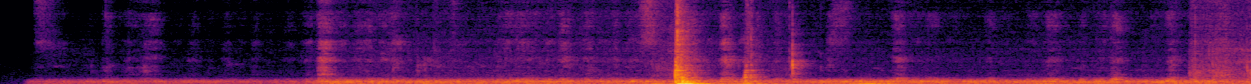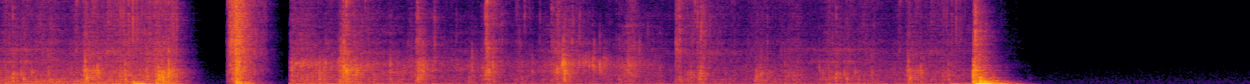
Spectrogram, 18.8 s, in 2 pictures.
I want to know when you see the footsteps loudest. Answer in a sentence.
The loudest moment of the footsteps is at 11 seconds.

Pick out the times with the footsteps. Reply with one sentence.
You can hear the footsteps from 8.9 to 16.6 s.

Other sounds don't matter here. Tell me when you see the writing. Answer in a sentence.
You can hear the writing from 0.1 to 10.7 s.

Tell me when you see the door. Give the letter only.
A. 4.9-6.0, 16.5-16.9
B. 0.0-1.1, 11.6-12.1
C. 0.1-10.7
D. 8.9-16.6
A.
